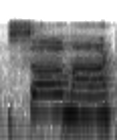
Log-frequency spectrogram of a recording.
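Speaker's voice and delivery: Smart stretched out very slowly, sound by sound; broken into sounds. Shown as a demonstration. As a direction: drag smart apart as s-maa-rt. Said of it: "ऐसा नहीं बोल रहे हो ना".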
